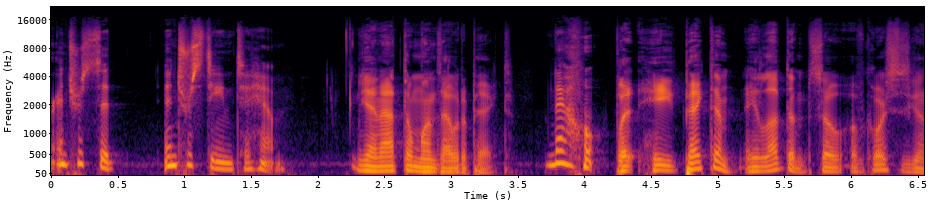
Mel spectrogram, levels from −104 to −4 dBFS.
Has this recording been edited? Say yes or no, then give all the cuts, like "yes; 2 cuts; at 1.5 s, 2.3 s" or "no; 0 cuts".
no; 0 cuts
